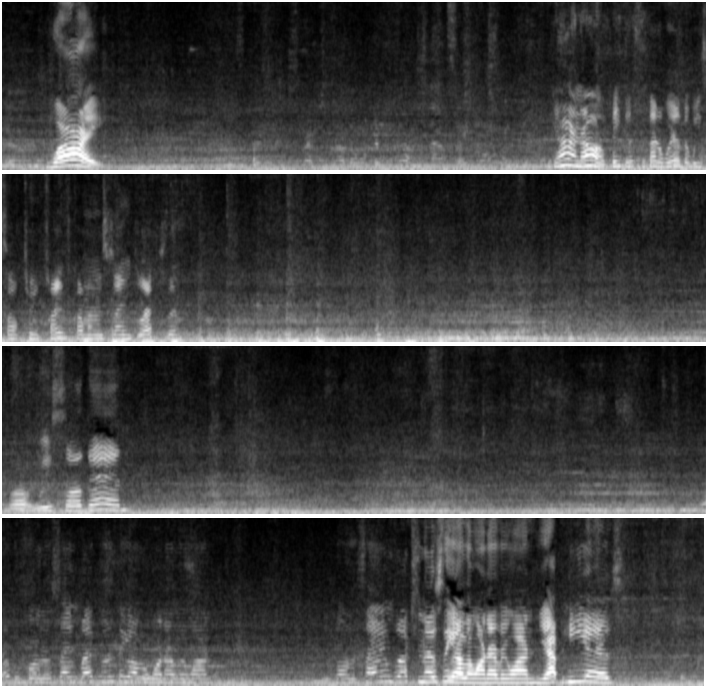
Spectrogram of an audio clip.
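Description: A long freight train rumbles and clatters steadily past nearby.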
